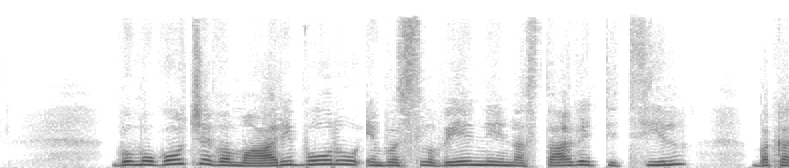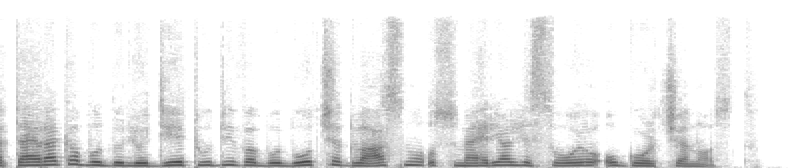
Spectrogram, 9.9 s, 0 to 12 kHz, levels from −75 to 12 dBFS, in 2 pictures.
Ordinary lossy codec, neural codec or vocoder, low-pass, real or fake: AAC, 32 kbps; codec, 16 kHz in and 24 kHz out, 0.6 kbps, FocalCodec, streaming, 4096 codes; 10.8 kHz; fake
